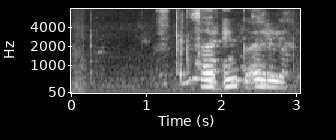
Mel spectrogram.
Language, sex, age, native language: Icelandic, female, 8, Icelandic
